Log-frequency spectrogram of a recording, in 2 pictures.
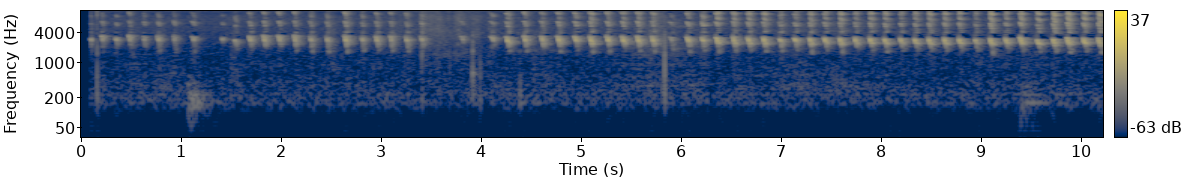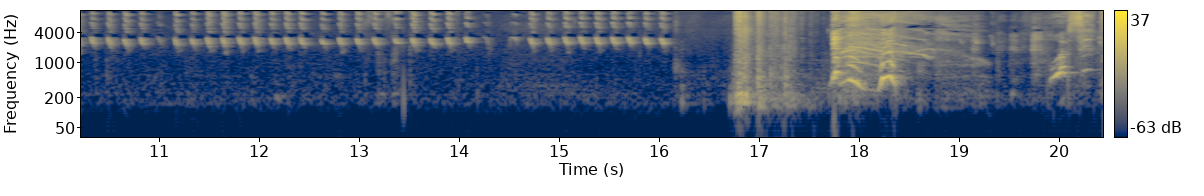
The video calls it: Guinea pig tweets like a bird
